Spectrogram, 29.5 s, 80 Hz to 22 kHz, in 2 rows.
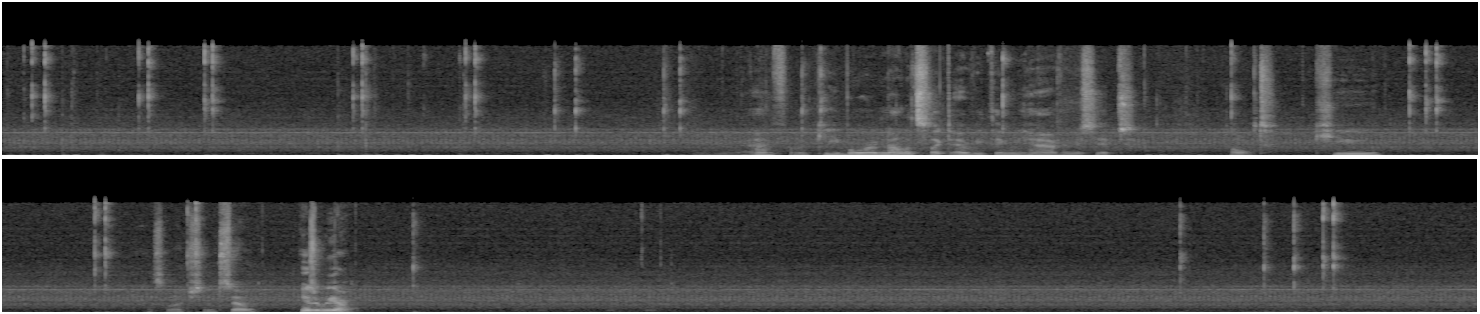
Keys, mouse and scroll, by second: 0.2 click, 0.6 ctrl+z, 1.3 click, 2.0 right click, 3.5 ctrl+click, 3.7 ctrl+z, 4.0 ctrl+z, 4.6 click, 5.5 alt+middle click, 6.6 middle click, 7.3 f, 8.0 middle click, 9.1 click, 11.4 alt+q, 12.2-14.0 drag, 14.2 right click, 15.7 click, 16.6 click, 18.9-26.5 middle drag, 27.3 middle click, 27.9 right click.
